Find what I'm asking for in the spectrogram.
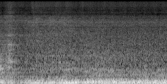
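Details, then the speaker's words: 1928 Ford Model A race car with 4-port overhead valve head conversion, ice cold, starter button: brief starter churn then catches into low even chuff at fast idle; normal clean cold start. "Hey, success. Just like that."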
